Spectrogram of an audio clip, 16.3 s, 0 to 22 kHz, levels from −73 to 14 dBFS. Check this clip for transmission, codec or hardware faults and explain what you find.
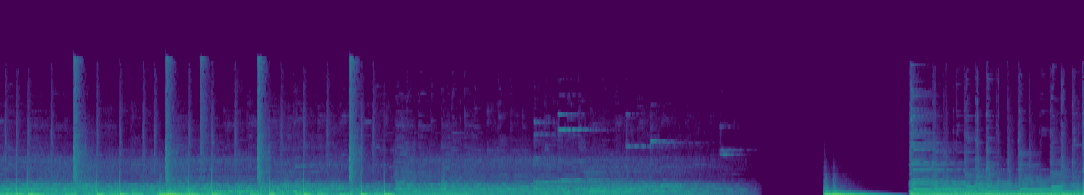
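Nothing here trips me up; I listened all the way through and found no faults to report.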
